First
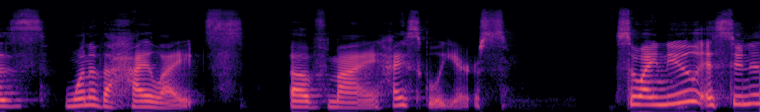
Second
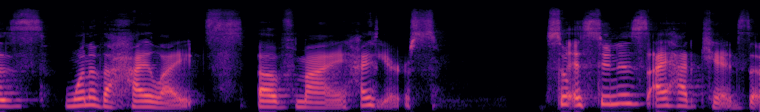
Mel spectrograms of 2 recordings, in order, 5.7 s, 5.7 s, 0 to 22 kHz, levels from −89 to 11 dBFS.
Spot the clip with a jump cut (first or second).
second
